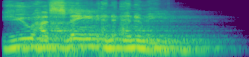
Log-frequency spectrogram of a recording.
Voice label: female On Champion Kill You Hero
